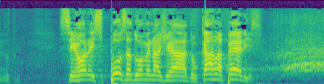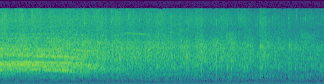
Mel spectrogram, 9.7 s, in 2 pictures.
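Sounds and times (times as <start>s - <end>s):
speech: 0.9s - 4.0s
crowd cheering and shouting: 4.2s - 6.4s.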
